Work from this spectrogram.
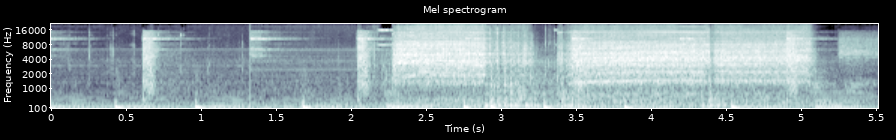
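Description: A power drill fitted with a Robertson bit drives a wood screw while mounting a compostable bag dispenser, giving loud, close ratcheting clicks in a steady rhythm with a continuous whirring motor, and no talk.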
